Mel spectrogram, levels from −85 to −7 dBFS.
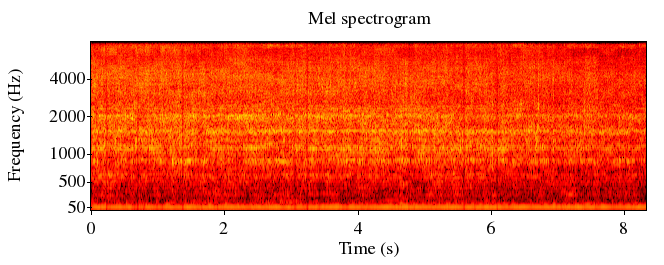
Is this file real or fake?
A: fake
